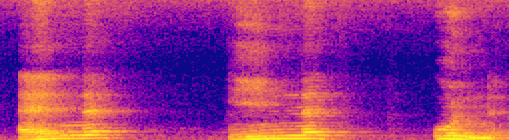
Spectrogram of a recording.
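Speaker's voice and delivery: N, in, un said as separate sounds; name each nunation sound slowly for learners; tanwin endings. Shown as a demonstration. Teacher to class, sounding out each ending clearly. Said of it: "Donc ça fait".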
